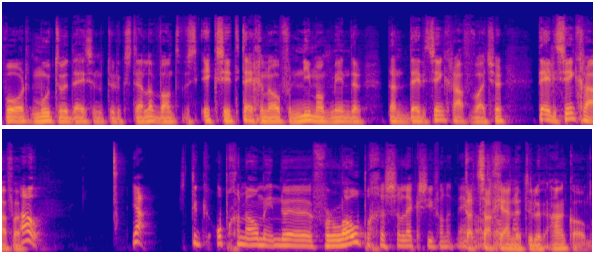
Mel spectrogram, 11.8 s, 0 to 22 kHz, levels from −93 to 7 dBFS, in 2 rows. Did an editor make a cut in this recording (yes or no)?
yes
